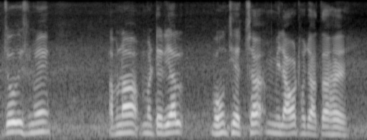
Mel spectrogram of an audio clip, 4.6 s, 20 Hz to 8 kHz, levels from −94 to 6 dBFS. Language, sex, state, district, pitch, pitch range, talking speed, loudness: Hindi, male, Chhattisgarh, Korba, 180 Hz, 165-190 Hz, 145 wpm, -15 LUFS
